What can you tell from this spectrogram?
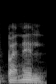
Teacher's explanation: porque es una palabra aguda cuya fuerza de entonación está en la última sílaba. Por lo tanto, debe evitarse la grafía panel, con tilde en la A, así como la pronunciación grave panel, propia de la raíz de origen en inglés.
